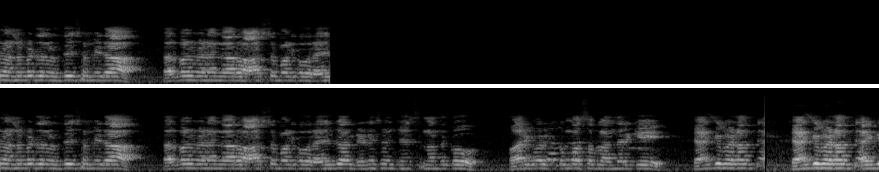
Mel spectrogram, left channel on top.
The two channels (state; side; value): drops out; left; at 3.3 s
